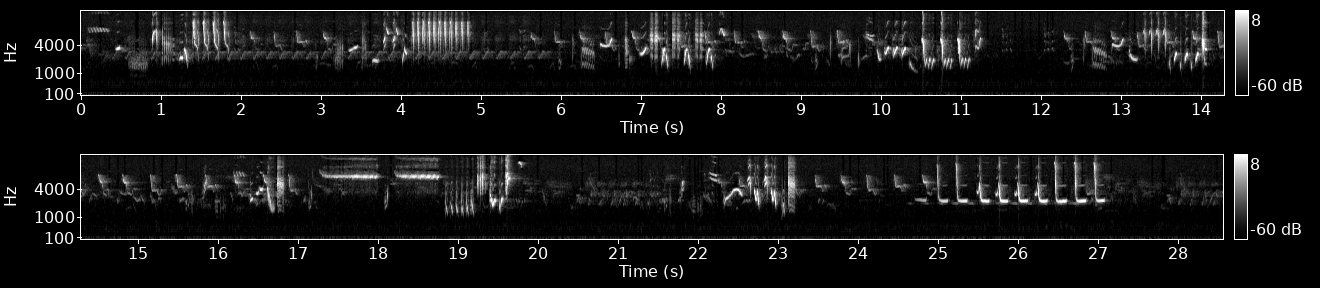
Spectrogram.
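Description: Songbirds singing: varied phrases of chirps, trills and whistles, each a second or two long with short pauses between. Near the end comes a fast run of short repeated notes.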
